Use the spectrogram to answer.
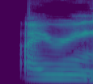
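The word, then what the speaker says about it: Yrene: How do you pronounce this one? Is it It's Y R E N E. How would we pronounce that? Irene.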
